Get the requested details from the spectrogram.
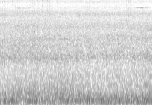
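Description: A motorbike engine putters close by.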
